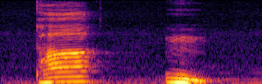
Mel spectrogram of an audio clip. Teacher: a gente não vai fazer o som de pan, um. Vai fazer sempre pa, como de pato, depois o um.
